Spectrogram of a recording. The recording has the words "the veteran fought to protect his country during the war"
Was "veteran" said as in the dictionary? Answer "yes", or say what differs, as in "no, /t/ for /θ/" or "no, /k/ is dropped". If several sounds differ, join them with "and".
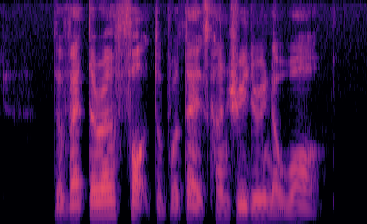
yes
